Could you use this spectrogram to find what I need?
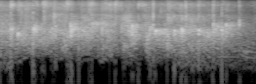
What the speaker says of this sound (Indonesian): Mungkin aplaus buat UIN, ya.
